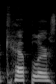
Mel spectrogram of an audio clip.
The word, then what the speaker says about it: Kepler: Wait, can you tell us about the Kepler Space Telescope? – Ooh.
